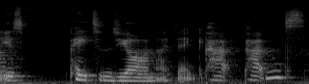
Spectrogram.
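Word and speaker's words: Patons: Patents? Well, was it Patterns? That's how it's pronounced in England.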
